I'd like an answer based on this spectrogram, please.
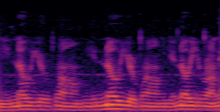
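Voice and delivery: mock muttering under breath. Recalling standing before a gunman at home, retelling muttering under breath. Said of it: "I was just under my breath saying".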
